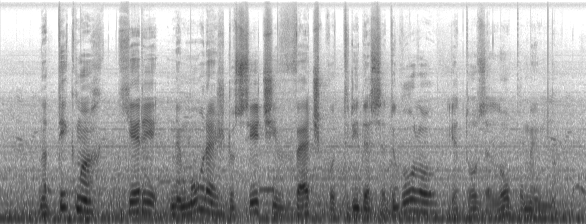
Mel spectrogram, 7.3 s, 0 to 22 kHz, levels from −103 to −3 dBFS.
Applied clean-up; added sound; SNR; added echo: none; Aircraft; 5 dB; none.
